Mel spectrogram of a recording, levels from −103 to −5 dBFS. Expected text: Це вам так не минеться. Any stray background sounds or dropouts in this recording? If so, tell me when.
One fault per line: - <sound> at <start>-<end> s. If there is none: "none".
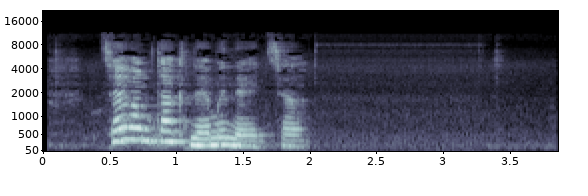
none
